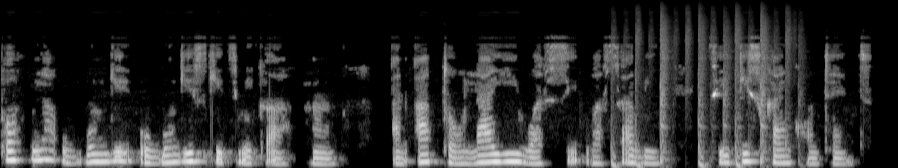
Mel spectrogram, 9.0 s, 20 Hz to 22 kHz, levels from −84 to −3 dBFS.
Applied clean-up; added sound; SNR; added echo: none; Drum; 11 dB; none.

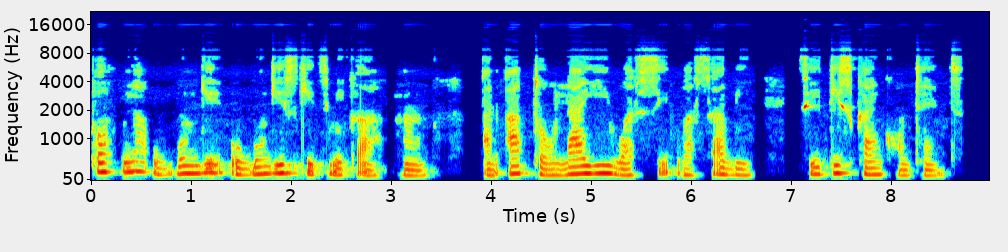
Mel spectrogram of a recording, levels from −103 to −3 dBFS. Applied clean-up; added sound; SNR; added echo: none; none; none; none.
